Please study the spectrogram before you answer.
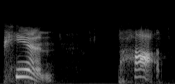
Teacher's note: các bạn sẽ thấy chúng ta có sự thổi hơi ra again. Chúng ta sẽ thấy cái sự thổi hơi ra a puff of air, aspirated nằm ngay ở đây. · Term: aspirated P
